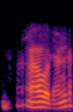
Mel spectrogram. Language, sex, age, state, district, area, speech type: Kannada, male, 18-30, Karnataka, Koppal, rural, conversation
